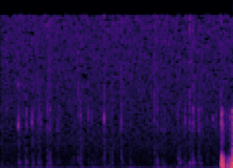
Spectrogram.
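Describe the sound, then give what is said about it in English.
A woman shuffles furniture around: a steady patter of soft knocks and rustling, then two louder, heavier thumps near the end. No voices. “Sounds like she's shuffling the furniture around.”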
